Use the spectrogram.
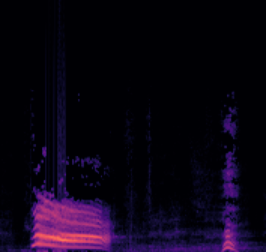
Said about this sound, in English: Anyway, I got to yell a little bit.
